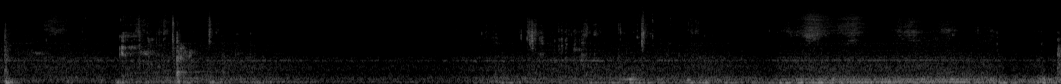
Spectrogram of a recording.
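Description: Car cabin sounds: a few small clicks and rubs from handling, then low engine and road noise building from about halfway through as the car pulls away.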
